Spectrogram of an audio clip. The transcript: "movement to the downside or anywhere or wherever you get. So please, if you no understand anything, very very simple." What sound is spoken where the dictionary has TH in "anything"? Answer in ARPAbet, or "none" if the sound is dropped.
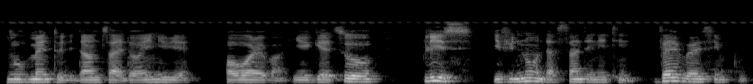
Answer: T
